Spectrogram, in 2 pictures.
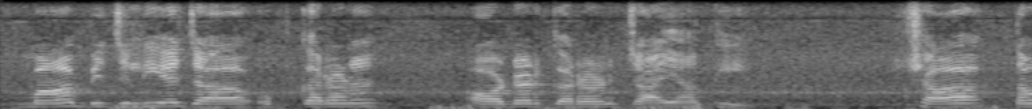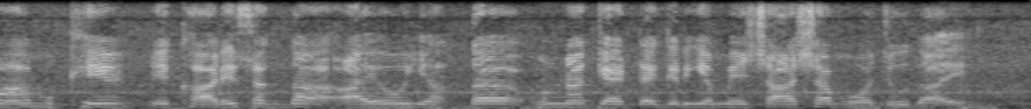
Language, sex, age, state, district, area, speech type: Sindhi, female, 45-60, Delhi, South Delhi, urban, read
